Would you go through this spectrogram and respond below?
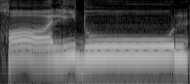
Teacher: সময় আমাদের ওয়াও এর পরে নুন আছে নুন জবর আছে এখানে স্বাভাবিকভাবে টানটা হচ্ছে এক আলিফ কিন্তু যদি আমি নুন সাকিন দিয়ে থামি এটাকে দুই বা তিন আলিফ পর্যন্ত লম্বা করা যাবে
